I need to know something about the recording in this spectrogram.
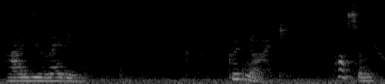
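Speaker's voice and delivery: usual speaking voice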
